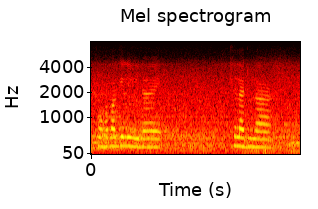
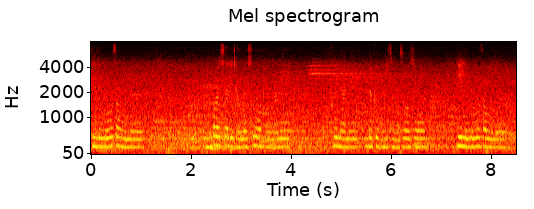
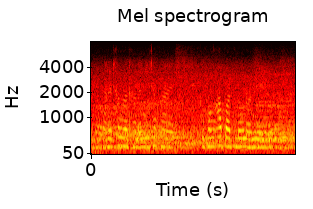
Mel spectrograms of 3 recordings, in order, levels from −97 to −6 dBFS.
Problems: constant background noise, low volume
